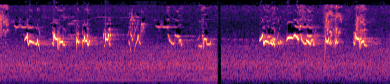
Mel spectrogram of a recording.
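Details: In the wild, an American robin delivers a run of rich whistled caroling phrases, each a few slurred notes, with thin high squeaky notes between them. There is a brief break midway before singing resumes.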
